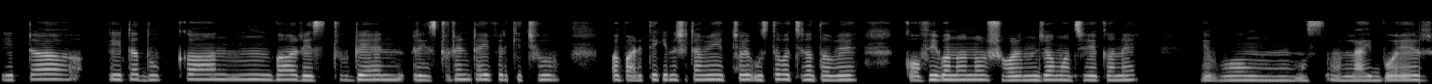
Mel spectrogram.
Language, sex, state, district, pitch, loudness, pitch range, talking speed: Bengali, female, West Bengal, Jhargram, 215 Hz, -26 LUFS, 200-225 Hz, 115 wpm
